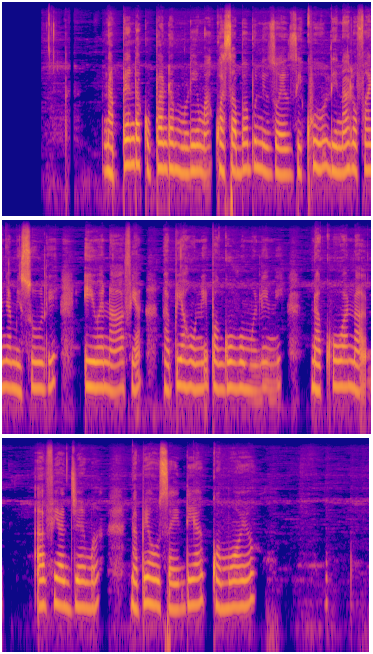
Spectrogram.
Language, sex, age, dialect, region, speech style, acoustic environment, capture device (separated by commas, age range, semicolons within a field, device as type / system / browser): Swahili, female, 25-34, Kenya - Nairobi Sheng-influenced, Kenya, focused, silence, mobile / Linux / Chrome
